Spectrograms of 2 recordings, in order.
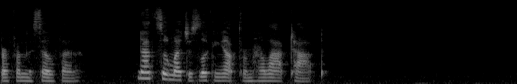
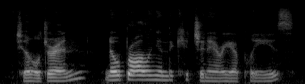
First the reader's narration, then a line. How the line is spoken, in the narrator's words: says Bucky dryly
